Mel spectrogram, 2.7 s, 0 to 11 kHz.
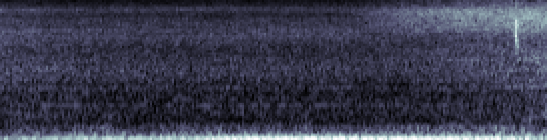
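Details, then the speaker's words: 1978 MG MGB just after its first oil change since 1987, with fresh 20W-50, idling at about 950 rpm with 75 psi oil pressure, maybe slightly rich: deep, steady, consistent exhaust burble with no misses or knocks; normal idle. "you can hear the exhaust is consistent range was not shaking like hell sitting at about 950 rpm which is right where you want it"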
